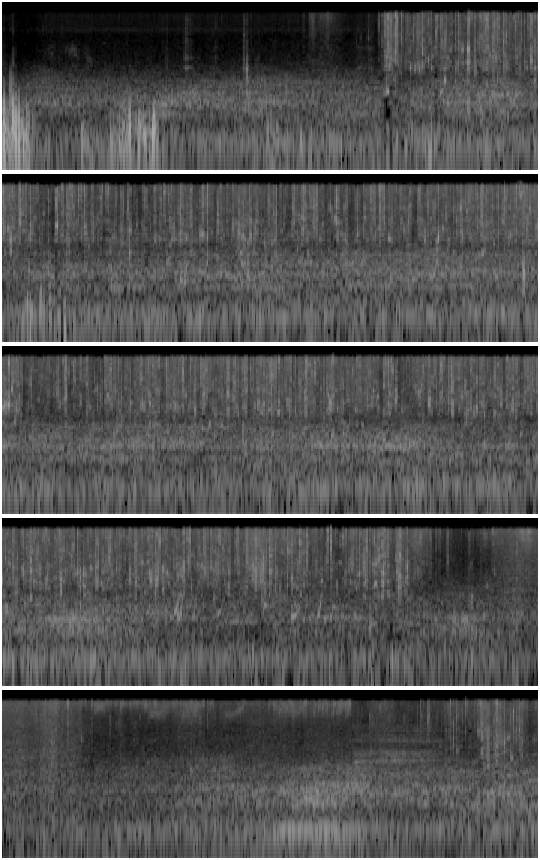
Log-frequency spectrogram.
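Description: Water running out of an open metal riser pipe and splashing into the flooded hole. The supply is turned on a little so the flow keeps dirt out of the threads while the pipe is screwed back into its tee. The flow starts about three seconds in and grows quieter after about seventeen seconds.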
